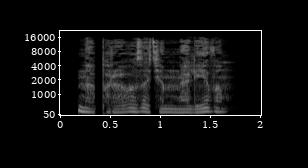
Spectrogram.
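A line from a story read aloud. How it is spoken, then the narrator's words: Muttering to oneself. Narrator (Russian): бормотала Кейра себе под нос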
